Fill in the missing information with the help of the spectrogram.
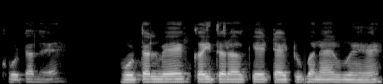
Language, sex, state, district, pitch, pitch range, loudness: Hindi, male, Uttar Pradesh, Ghazipur, 120 Hz, 115-120 Hz, -19 LUFS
